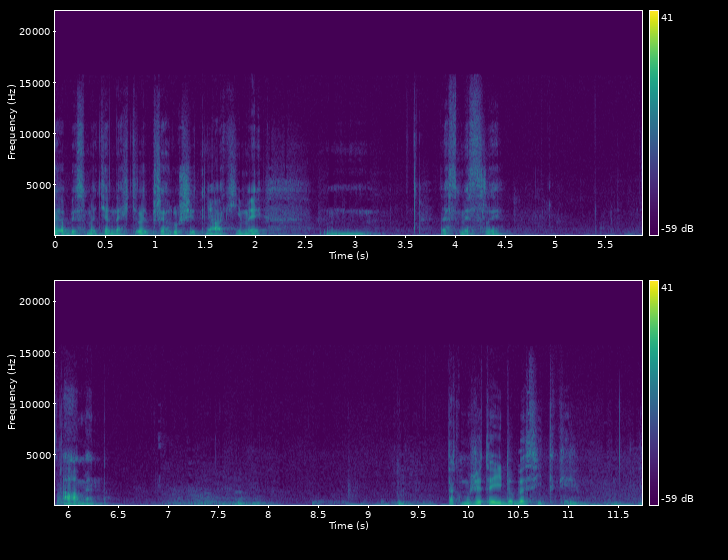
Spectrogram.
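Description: A middle-aged man speaks calmly through a microphone in an echoing hall.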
